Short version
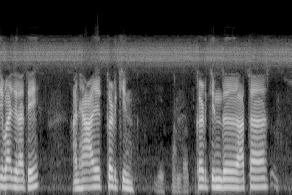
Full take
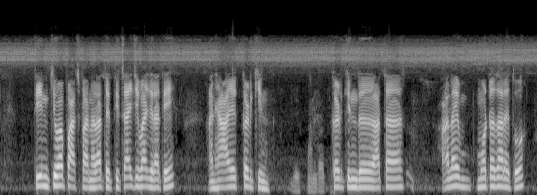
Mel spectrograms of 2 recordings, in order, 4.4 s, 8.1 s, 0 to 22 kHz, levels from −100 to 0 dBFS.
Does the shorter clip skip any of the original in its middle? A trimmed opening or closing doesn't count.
no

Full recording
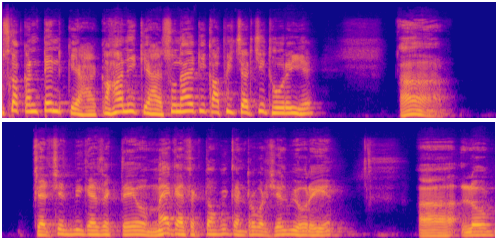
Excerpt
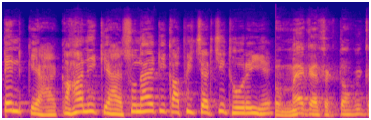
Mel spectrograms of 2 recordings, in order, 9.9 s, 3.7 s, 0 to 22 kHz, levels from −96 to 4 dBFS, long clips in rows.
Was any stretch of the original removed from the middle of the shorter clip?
yes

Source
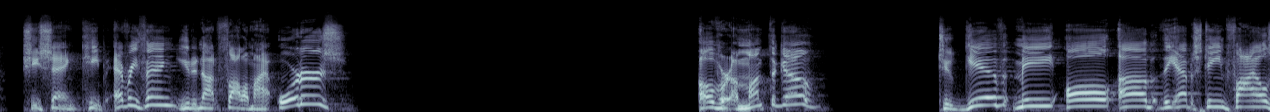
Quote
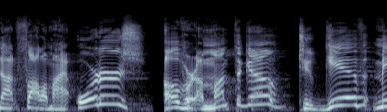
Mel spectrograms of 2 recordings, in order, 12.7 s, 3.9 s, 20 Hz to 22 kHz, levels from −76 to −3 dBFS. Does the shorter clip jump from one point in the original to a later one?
yes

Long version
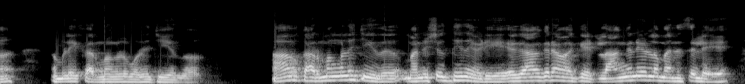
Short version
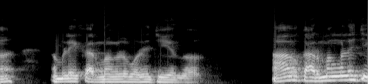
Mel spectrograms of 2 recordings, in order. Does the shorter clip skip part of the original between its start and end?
no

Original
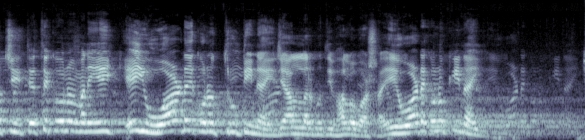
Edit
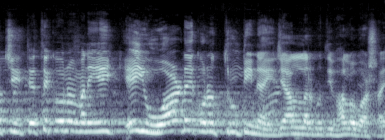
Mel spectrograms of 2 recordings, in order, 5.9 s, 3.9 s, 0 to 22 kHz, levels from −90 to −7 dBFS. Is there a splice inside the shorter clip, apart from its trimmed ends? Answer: no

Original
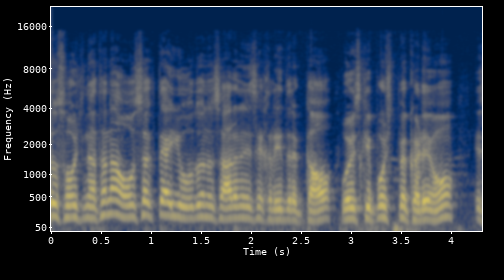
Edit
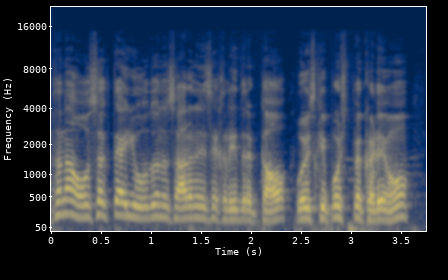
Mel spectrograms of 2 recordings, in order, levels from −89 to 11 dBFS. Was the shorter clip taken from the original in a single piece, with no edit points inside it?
yes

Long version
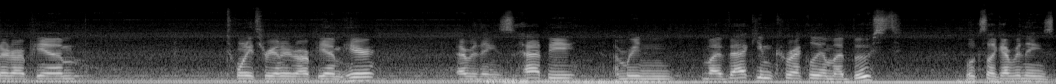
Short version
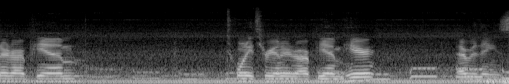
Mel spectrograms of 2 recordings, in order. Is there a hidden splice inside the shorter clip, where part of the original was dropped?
no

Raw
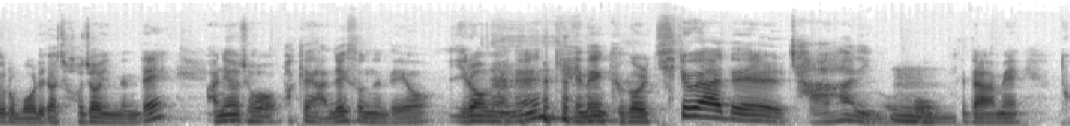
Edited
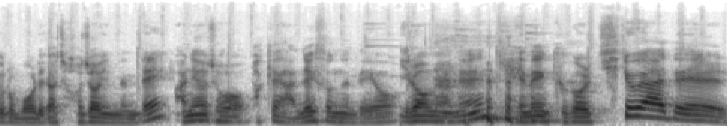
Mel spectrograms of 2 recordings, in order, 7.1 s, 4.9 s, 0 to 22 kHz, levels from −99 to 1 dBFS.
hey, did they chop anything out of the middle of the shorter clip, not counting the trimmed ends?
yes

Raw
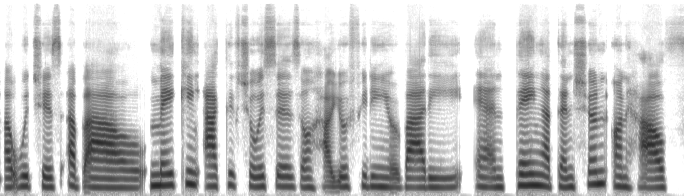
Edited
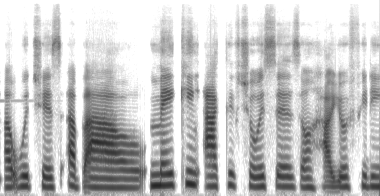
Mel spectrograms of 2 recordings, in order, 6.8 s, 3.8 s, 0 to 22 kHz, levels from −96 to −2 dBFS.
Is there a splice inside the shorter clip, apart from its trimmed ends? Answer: no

